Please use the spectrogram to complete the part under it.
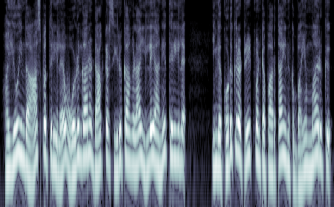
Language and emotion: Tamil, fearful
